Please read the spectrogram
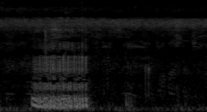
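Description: A single short, rough vocal sound, about half a second long, starting a third of a second in.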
